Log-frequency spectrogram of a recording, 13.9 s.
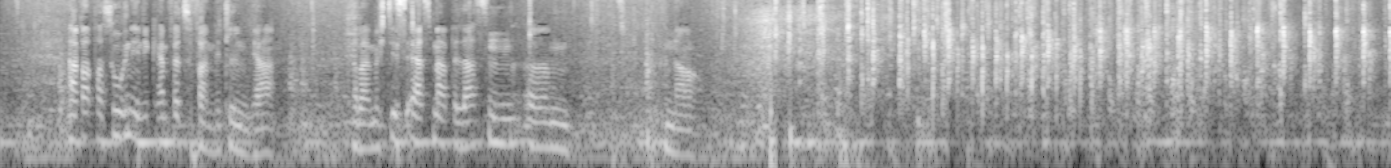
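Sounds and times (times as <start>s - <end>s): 
speech: 0.7s - 7.7s
audience applause: 7.6s - 13.9s.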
